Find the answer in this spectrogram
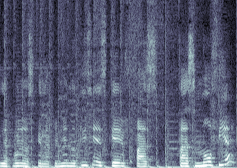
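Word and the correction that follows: Phasmophobia: no sé si así se pronuncia bien o Fasmofobia, ¿no? – Fasmofobia.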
